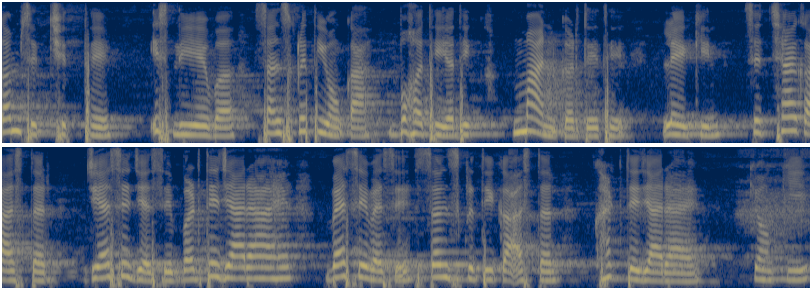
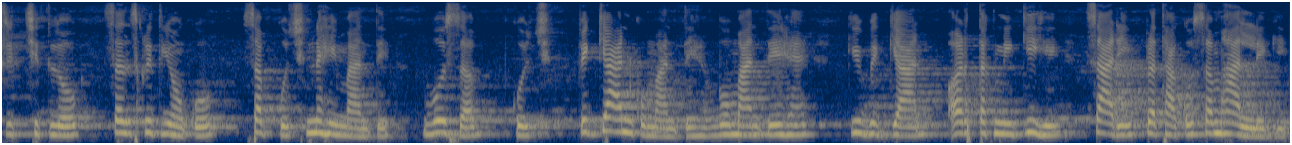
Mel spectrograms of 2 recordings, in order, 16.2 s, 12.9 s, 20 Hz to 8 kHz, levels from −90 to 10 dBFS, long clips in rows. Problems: continuous background conversations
